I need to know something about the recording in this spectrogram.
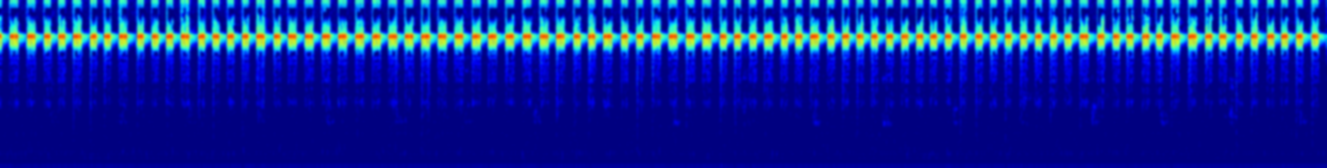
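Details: Chirping of a male cricket: bright, high-pitched pulses repeated evenly about four times per second, continuous and unbroken, with no background noise.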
